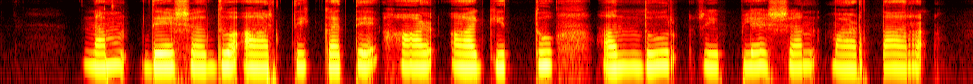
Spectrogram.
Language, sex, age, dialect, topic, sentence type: Kannada, female, 31-35, Northeastern, banking, statement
